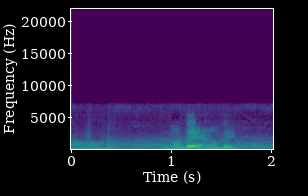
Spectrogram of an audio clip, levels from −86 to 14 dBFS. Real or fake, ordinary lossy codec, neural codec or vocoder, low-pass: fake; none; codec, 16 kHz in and 24 kHz out, 0.6 kbps, FireRedTTS-2 codec; 7.2 kHz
